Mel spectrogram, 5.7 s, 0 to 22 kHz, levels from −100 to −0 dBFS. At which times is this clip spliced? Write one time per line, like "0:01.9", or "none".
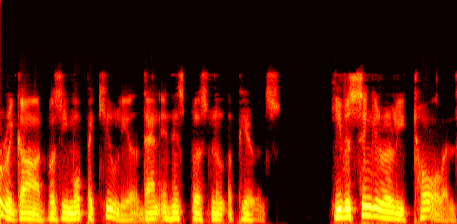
none

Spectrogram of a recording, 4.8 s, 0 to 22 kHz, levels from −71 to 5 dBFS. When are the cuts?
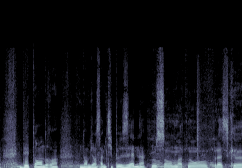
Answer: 0:02.9

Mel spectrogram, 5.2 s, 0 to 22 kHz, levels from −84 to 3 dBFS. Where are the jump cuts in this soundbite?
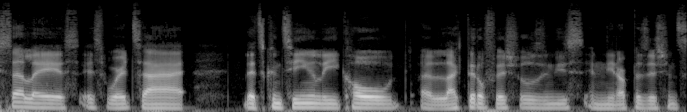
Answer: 0:03.1

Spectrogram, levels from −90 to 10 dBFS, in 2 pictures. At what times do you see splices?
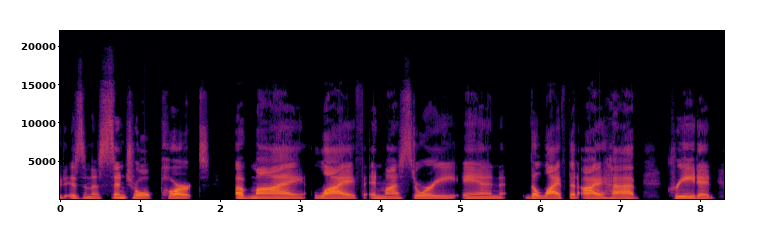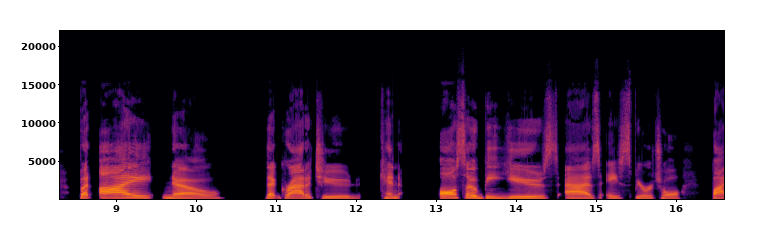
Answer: none

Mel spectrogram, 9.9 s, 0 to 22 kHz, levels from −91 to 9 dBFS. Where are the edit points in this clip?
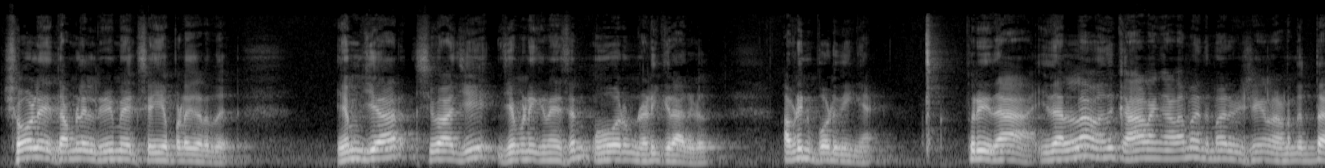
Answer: none

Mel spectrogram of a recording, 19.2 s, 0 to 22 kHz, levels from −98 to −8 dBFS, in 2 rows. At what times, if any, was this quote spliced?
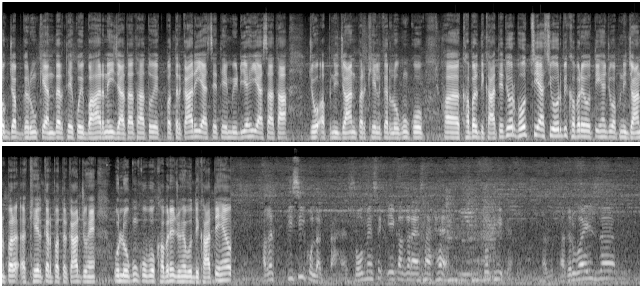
0:13.0

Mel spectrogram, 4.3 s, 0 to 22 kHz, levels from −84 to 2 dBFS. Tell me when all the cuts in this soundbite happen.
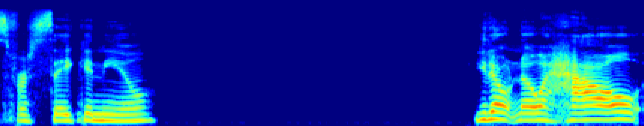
none

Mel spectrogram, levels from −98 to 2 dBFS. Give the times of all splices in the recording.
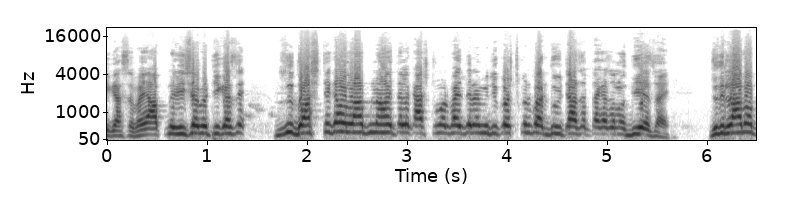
none

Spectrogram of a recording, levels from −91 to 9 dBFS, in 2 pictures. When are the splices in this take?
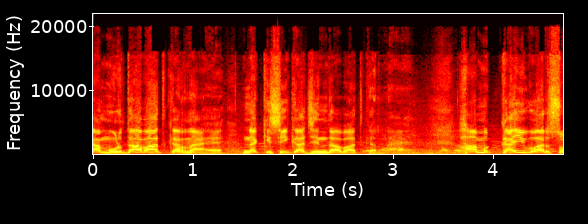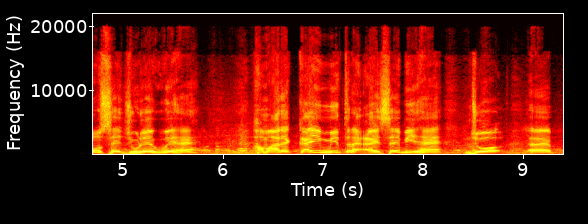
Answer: none

